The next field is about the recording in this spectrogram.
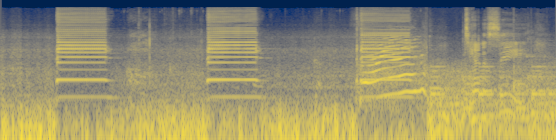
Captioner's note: car alarm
